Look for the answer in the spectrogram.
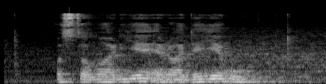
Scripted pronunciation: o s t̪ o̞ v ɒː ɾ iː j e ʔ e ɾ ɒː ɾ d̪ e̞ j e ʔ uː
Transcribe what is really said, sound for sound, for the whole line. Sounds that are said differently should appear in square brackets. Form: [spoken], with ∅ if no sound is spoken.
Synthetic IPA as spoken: o s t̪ o̞ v ɒː ɾ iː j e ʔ e ɾ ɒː [∅] d̪ e̞ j e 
